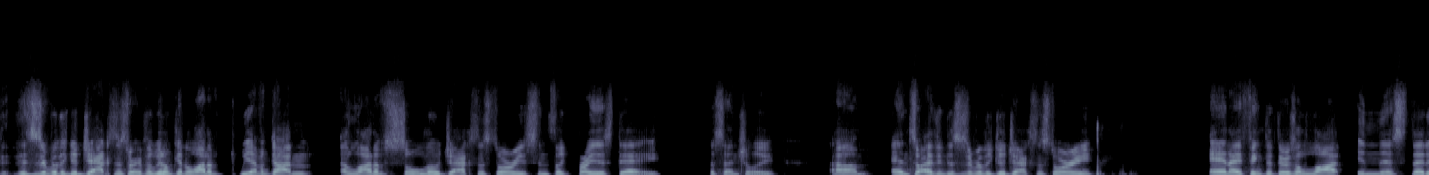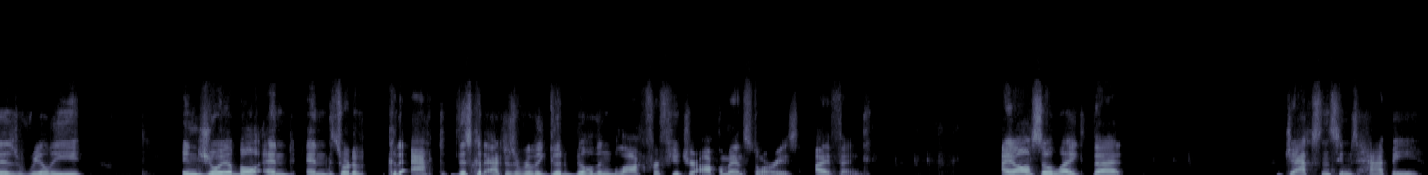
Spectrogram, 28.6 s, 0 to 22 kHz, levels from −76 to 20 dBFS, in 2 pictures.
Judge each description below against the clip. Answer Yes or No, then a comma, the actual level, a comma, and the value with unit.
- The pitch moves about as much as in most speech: No, wide, 6.4 semitones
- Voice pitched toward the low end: Yes, low, 130 Hz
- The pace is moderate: Yes, average, 170 wpm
